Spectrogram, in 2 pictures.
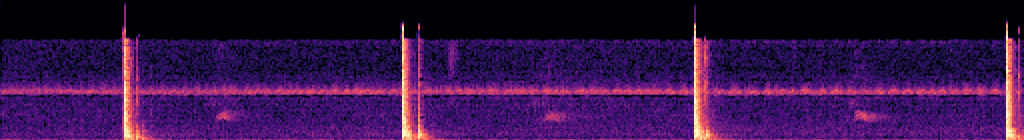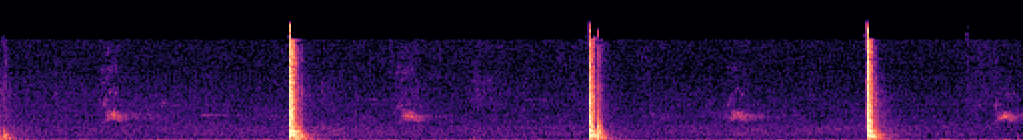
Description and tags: Slow hammering of a metal hammer on wood surface, outside ambiance in the background.
hammer, metal, slow, wood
